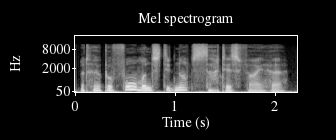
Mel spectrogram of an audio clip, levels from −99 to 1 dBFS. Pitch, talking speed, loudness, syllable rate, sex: 125 Hz, 190 wpm, -17 LUFS, 5.8 syllables/s, male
